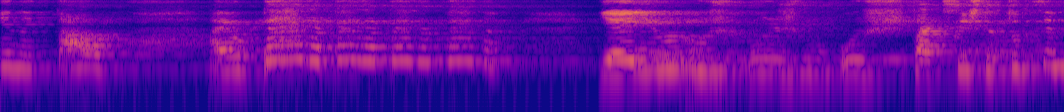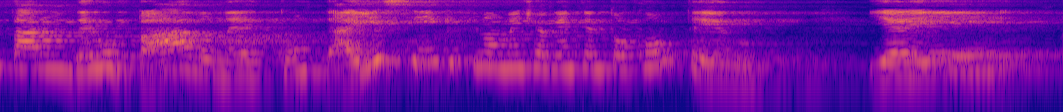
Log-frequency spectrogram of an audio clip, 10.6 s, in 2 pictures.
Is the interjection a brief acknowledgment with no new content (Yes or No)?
Yes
